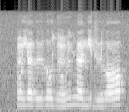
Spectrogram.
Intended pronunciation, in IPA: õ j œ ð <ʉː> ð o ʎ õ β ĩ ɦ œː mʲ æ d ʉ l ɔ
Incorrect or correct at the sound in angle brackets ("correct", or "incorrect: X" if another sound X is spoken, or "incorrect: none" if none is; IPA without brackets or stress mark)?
correct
